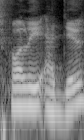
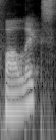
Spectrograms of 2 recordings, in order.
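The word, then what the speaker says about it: Folie à Deux: the Joker name correctly it's fully Adu not folic God ridiculous anyway you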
